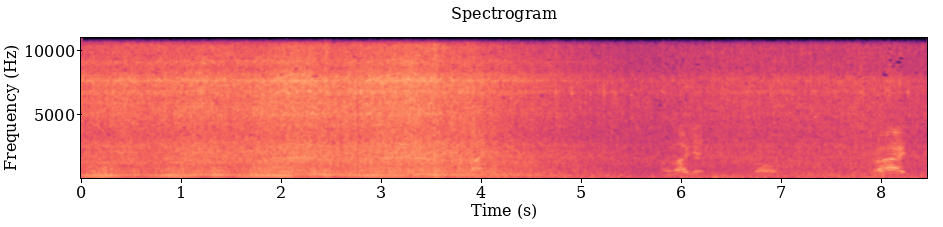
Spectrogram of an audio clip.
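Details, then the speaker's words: 2003 Ford Explorer that failed inspection for a misfire, after replacing the ignition coil: revs cleanly and settles with an even, steady note, no stumble or popping; running smoother than before. "it's running smoother than it was"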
